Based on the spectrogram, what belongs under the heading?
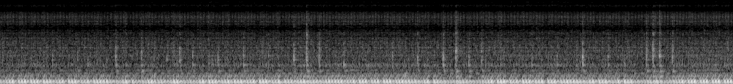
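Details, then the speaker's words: Ford Focus, warmed up, after a recent plug and injector change and intake manifold removal: a fast, uneven idle chug with occasional sharp pops. The scan shows a cylinder 3 misfire. Timing is suspected, unconfirmed. "So, we have a misfire detected cylinder three. We did recently change spark plugs and fuel injectors, so maybe we have something not correct. And that funny popping noise, that's the noise I'm hearing that weird every once in a while."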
